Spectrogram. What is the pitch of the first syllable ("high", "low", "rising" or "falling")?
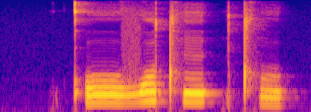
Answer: low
